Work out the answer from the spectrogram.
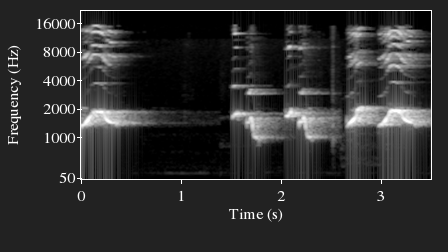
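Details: Masked laughingthrush, a caged songbird, gives a long falling whistle, pauses, then delivers three quick descending slurs and a loud rising-falling whistled phrase.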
